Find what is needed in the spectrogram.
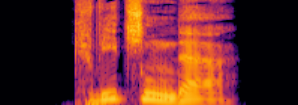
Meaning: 1. comparative degree of quietschend 2. inflection of quietschend: strong/mixed nominative masculine singular 3. inflection of quietschend: strong genitive/dative feminine singular
- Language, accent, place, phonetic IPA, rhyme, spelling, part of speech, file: German, Germany, Berlin, [ˈkviːt͡ʃn̩dɐ], -iːt͡ʃn̩dɐ, quietschender, adjective, De-quietschender.ogg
